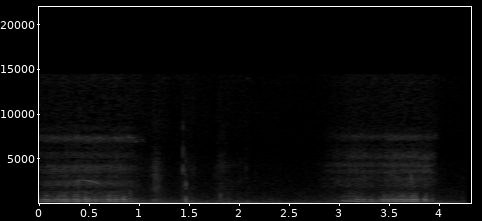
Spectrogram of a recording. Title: Chowder Snoring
